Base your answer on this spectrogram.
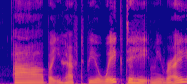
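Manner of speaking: ordinary delivery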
